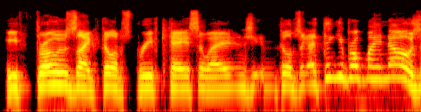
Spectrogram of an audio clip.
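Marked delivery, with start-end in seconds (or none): 3.1-4.2 high-pitched aggrieved complaint; aggrieved protest. Acted. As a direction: protest in a raised, wounded voice. Philip whining at Edward in acted quarrel.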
